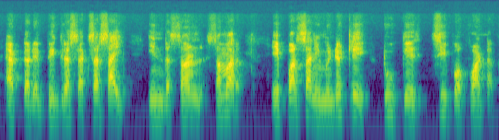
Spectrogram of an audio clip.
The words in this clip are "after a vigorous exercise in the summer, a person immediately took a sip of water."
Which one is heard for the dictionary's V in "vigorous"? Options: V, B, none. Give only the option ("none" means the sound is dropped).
B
